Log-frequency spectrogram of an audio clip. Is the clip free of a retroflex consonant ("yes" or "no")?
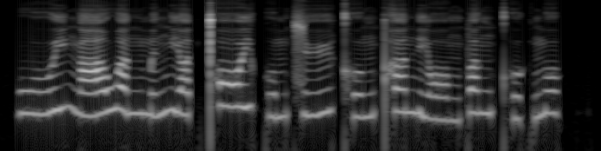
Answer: yes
